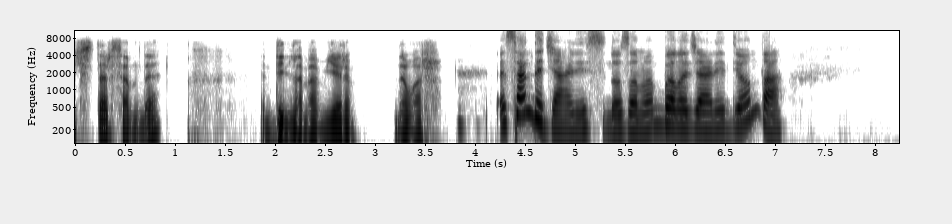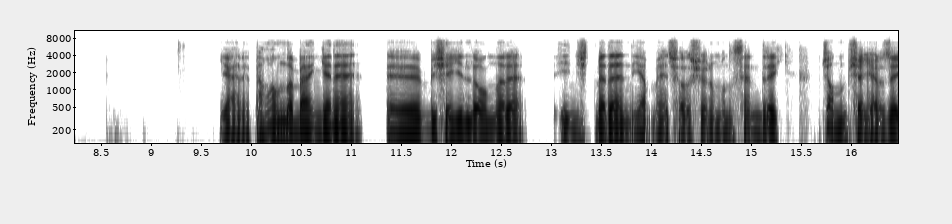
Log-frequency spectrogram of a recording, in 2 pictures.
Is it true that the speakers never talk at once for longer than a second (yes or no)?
yes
